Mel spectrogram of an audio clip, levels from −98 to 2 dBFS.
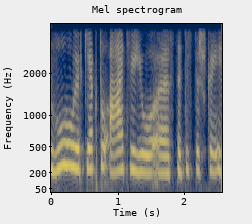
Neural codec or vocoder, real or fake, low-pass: codec, 16 kHz, 4 kbps, FreqCodec, smaller model; fake; 3.6 kHz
